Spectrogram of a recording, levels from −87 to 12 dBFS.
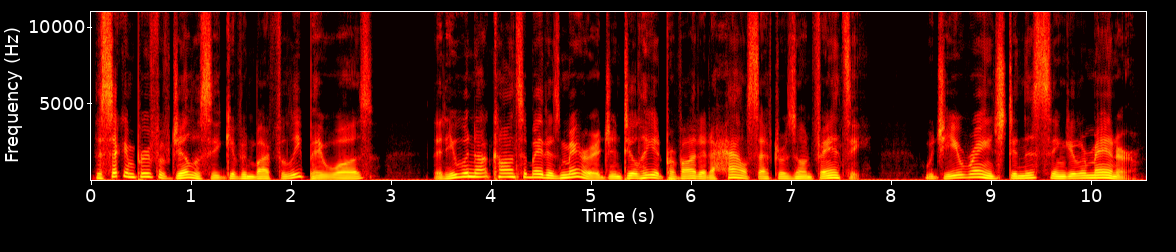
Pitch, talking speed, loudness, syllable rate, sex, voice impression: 150 Hz, 190 wpm, -17 LUFS, 5.9 syllables/s, male, masculine, adult-like, slightly thick, powerful, hard, muffled, cool, intellectual, friendly, reassuring, wild, lively, slightly strict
